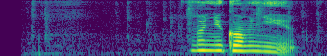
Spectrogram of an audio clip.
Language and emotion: Russian, sad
